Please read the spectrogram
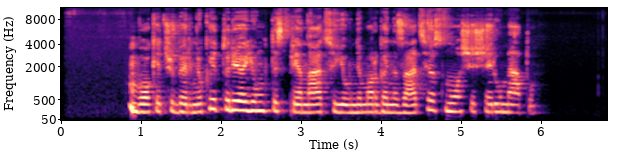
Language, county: Lithuanian, Šiauliai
